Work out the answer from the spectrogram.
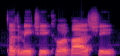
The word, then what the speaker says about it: Tadamichi Kuribayashi: it and I wanted to learn more about tadamichi kobashi that's how you say his name and uh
